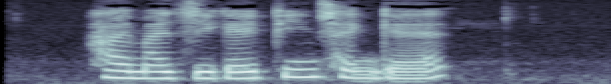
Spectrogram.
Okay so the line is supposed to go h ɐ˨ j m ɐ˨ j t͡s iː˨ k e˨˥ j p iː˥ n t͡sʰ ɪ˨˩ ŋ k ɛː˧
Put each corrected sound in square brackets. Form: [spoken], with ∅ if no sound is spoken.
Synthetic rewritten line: h ɐ˨ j m ɐ˨ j t͡s iː˨ k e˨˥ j [pʰ] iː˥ n t͡sʰ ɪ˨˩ ŋ k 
